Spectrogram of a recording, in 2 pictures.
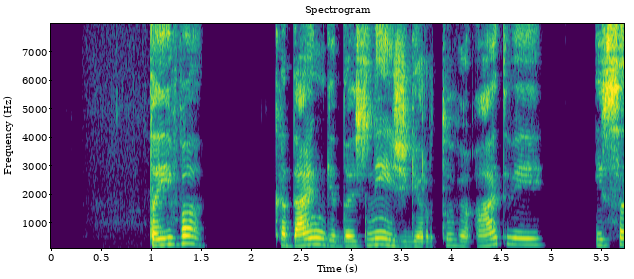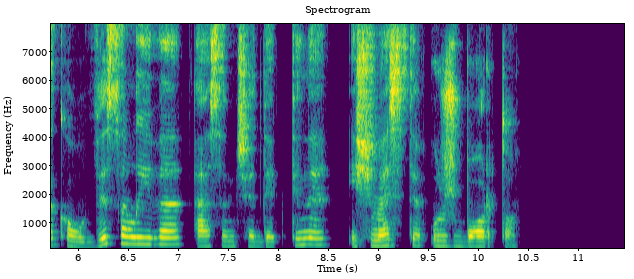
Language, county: Lithuanian, Vilnius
